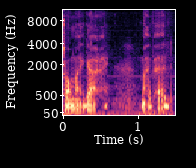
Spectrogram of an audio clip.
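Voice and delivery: ordinary talk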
